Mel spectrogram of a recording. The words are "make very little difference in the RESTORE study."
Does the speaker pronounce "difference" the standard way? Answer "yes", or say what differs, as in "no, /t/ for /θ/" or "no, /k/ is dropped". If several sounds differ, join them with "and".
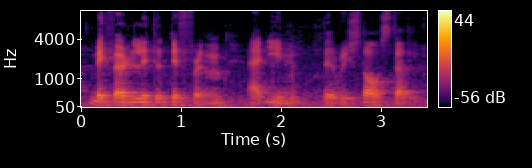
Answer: no, /s/ is dropped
